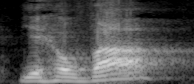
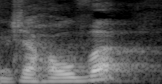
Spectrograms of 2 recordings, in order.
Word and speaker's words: Yehovah: Elohim, the powerful ones, Yehovah, that's how it's actually pronounced, Yehovah. Some of you say Jehovah.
